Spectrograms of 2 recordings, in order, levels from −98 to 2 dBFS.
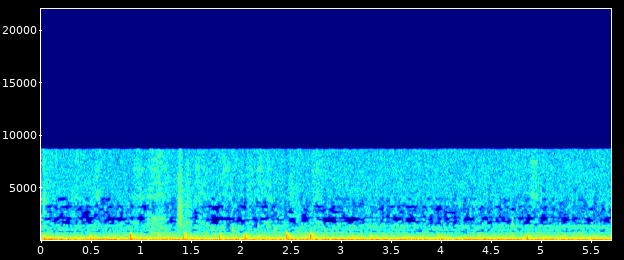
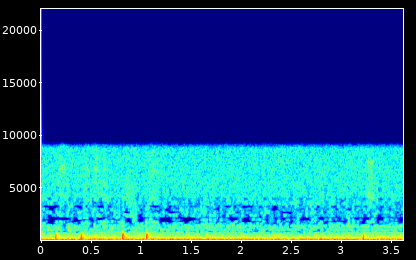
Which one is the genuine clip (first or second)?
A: second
